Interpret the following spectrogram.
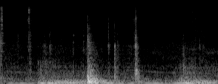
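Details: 2000 VW Polo 1.0 idling: uneven idle with irregular low thumps and stumbles; misfiring, cause unknown.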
